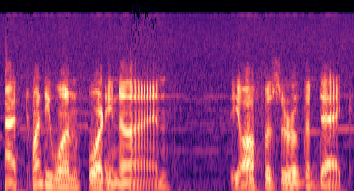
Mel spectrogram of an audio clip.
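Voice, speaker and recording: A man's voice: fairly low pitch, very animated, moderate pace, soft background music. A man narrating a scripted 1940s instructional film in a formal, precise manner, on an old muffled film soundtrack. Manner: formal, precise enunciation of figures.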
